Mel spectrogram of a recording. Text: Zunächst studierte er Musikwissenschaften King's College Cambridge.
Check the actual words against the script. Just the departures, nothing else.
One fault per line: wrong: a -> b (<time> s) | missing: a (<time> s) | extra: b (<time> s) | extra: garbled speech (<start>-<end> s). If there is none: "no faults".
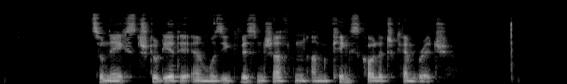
extra: am (3.1 s)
